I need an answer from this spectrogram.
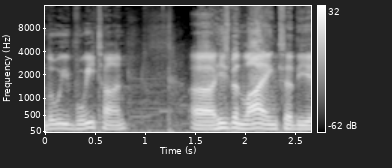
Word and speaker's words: Louis Vuitton: Is Louis Vuitton, which is the correct pronunciation. Louis Vuitton.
